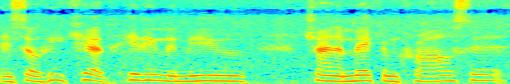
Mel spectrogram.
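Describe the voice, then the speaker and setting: The speaker talks at a moderate pace in a Southern US accent, with noticeable background noise. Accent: Southern US (Georgia). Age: 60s. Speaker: local resident filming storm damage. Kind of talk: casual vlog narration. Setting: outdoors. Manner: animated.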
